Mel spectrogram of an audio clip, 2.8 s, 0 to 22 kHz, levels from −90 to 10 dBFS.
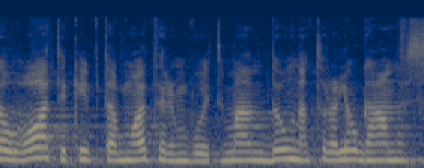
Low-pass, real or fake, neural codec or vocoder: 14.4 kHz; fake; vocoder, 48 kHz, 128 mel bands, Vocos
